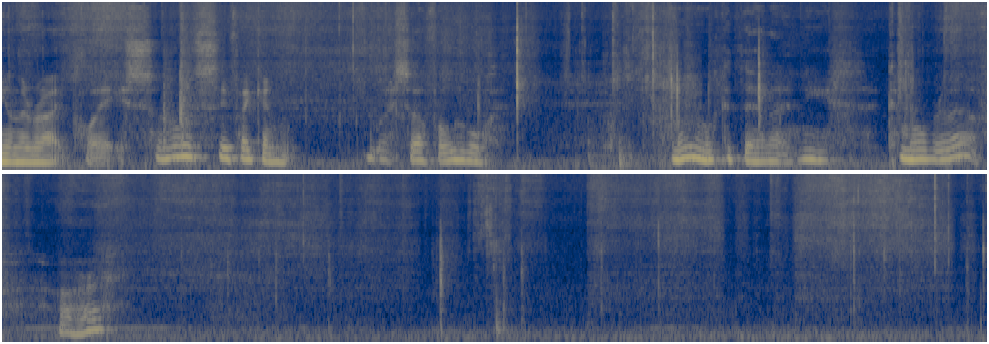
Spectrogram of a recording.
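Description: Paper rustles softly as hands press and smooth it flat.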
